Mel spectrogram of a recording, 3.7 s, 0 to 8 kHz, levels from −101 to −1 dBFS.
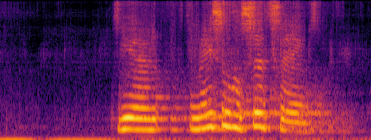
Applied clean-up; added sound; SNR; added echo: neural separator model SepFormer DNS4.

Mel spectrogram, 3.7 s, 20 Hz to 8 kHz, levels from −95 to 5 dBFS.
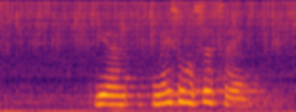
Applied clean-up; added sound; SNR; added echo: none; Water tap, faucet; 14 dB; reverberation time 1.2 s.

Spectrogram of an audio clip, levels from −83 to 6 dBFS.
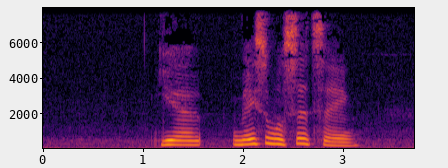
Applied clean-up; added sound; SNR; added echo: none; none; none; none.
